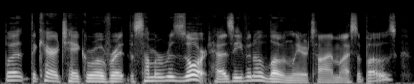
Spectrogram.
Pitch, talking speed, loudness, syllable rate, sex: 150 Hz, 215 wpm, -17 LUFS, 6.7 syllables/s, male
